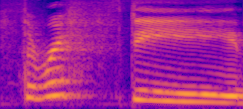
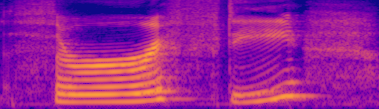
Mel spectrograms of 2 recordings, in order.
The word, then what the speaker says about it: thrifty: The third phrase to boost your English fluency is thrifty. This is also a good one to practice your TH pronunciation, THR pronunciation, in fact, thrifty.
